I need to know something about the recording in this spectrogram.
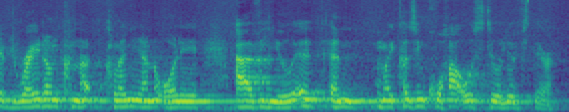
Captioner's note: none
